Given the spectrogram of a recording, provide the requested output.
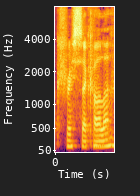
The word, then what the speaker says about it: chrysocolla: Oh, chrysocolla.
